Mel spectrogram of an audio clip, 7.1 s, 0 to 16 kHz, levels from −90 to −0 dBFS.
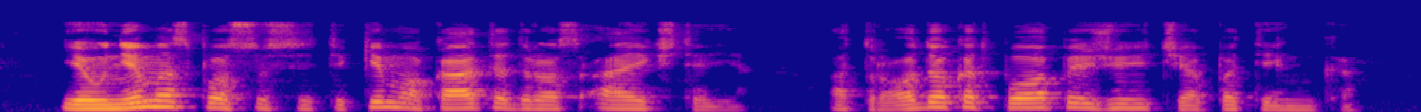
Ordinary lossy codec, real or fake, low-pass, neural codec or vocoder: MP3, 96 kbps; real; 7.2 kHz; none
